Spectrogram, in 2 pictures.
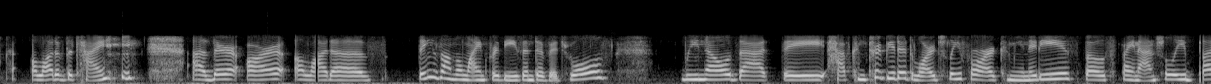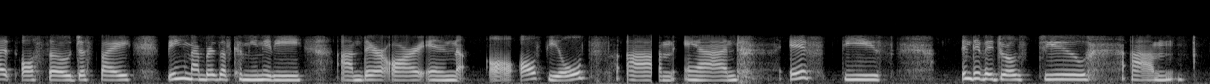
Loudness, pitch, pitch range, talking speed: -18 LUFS, 215 Hz, 200-235 Hz, 130 wpm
